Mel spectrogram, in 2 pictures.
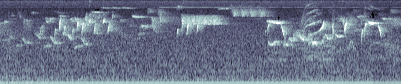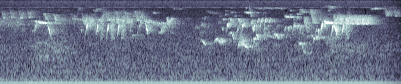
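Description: Birds singing and chirping: bursts of quick high notes and short down-slurred calls, with brief pauses between phrases, over a faint steady low hum.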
